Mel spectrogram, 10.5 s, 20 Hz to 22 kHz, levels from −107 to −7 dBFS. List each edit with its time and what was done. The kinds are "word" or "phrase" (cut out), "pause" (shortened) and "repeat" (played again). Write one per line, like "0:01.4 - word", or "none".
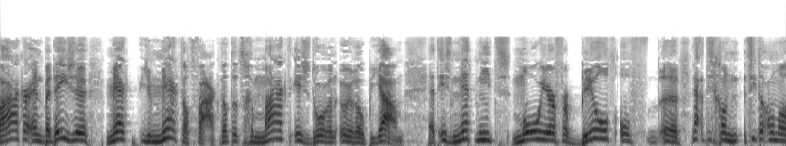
0:06.8 - word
